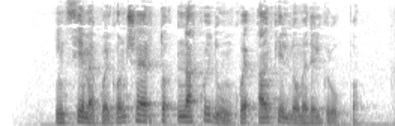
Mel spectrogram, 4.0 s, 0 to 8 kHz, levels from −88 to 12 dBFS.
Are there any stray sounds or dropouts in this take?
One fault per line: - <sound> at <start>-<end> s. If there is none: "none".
none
